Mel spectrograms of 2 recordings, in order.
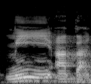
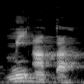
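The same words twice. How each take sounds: First: The vowel after the m is drawn out long. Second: The vowel after the m is kept short. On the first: The speaker calls it wrong. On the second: The speaker calls it right. "ini tidak dipanjangkan. Jadi cara bacanya langsung saja"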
